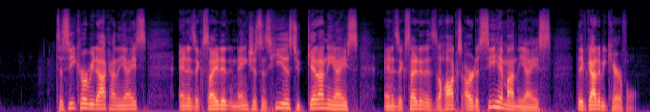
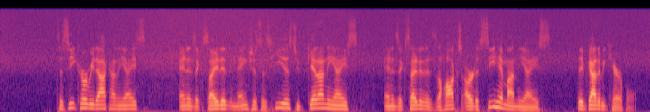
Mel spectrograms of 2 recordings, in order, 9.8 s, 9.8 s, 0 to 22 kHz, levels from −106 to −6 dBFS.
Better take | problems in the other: first | hiss; noticeable; throughout; 15 dB below the speech

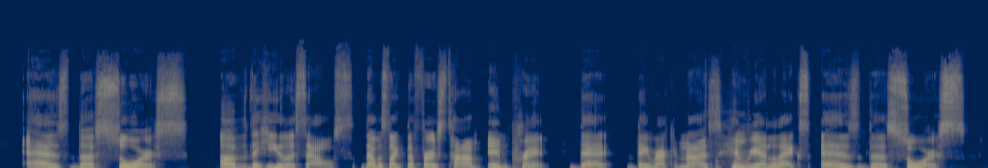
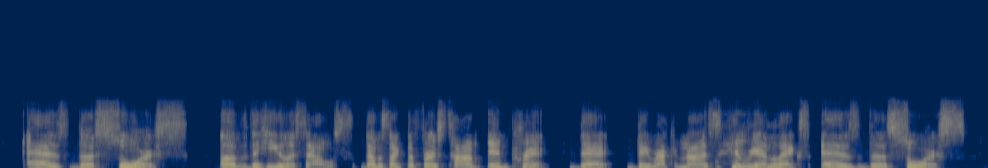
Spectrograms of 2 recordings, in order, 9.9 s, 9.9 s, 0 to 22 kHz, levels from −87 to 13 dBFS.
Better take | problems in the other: first | garbled, watery; badly; nothing above 7.5 kHz

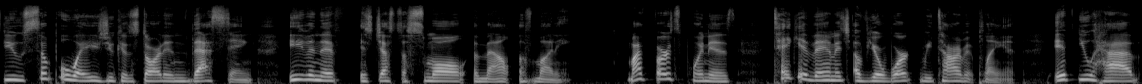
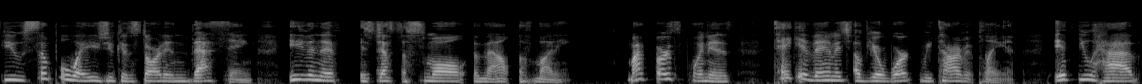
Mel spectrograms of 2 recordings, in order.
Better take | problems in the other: first | garbled, watery; badly; nothing above 7.5 kHz

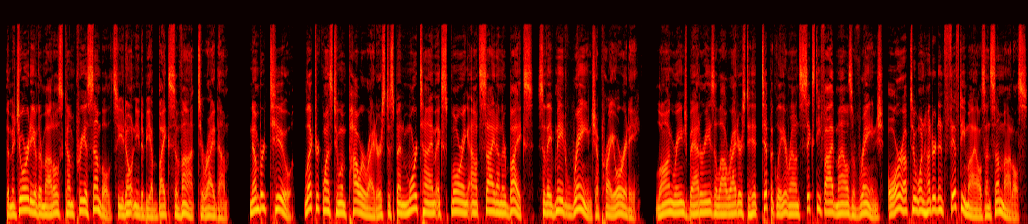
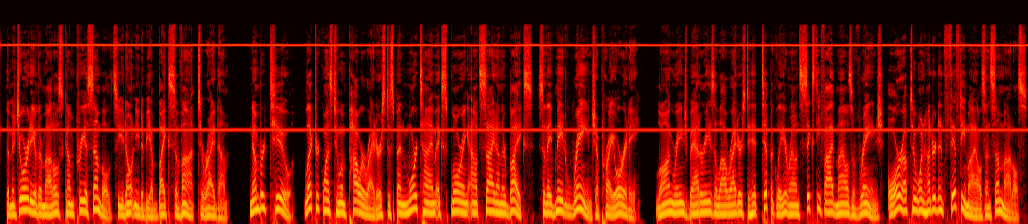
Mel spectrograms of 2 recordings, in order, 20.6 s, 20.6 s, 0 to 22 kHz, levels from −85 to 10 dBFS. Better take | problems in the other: first | high-pitched whine; loud; throughout; 10.5 kHz, 5 dB below the speech

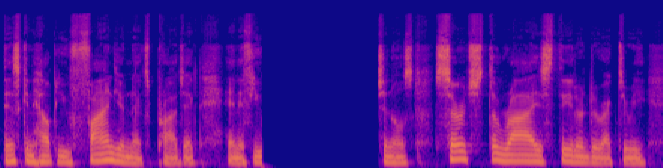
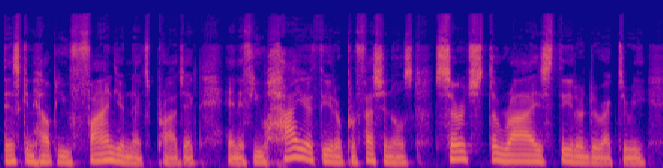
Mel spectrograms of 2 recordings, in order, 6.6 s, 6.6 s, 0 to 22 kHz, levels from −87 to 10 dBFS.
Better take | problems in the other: second | audio cutting out; at 2.5 s for 1 s

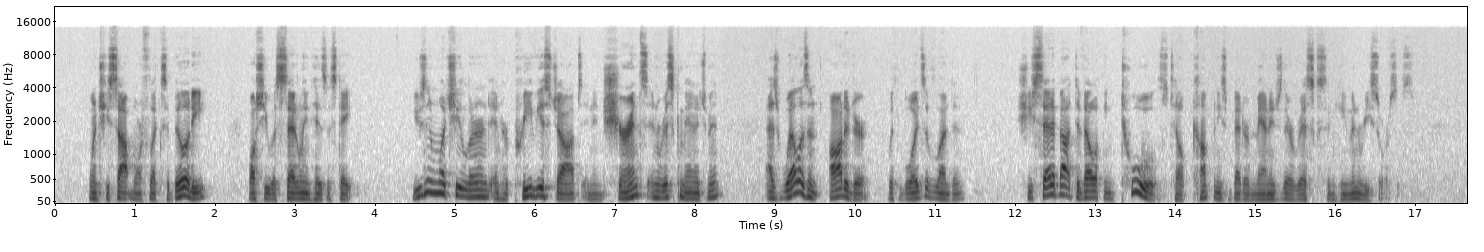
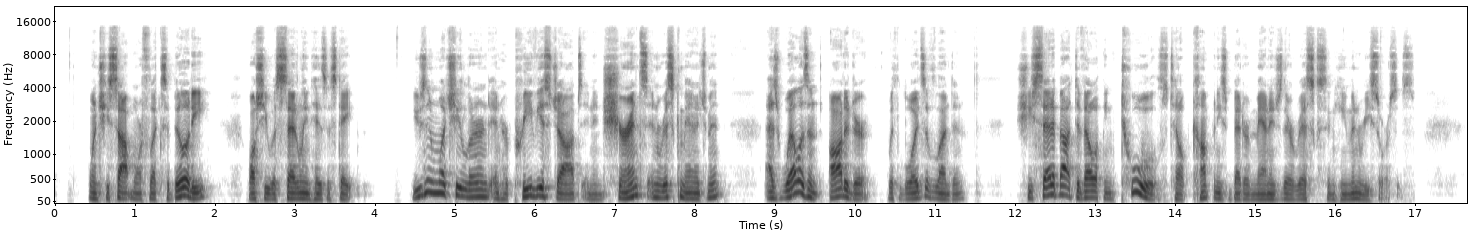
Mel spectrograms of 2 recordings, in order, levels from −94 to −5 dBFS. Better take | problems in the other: second | hiss; faint; throughout; 25 dB below the speech

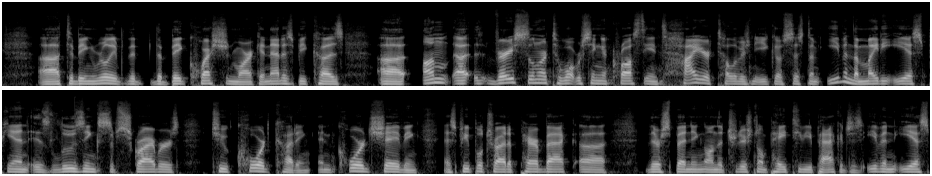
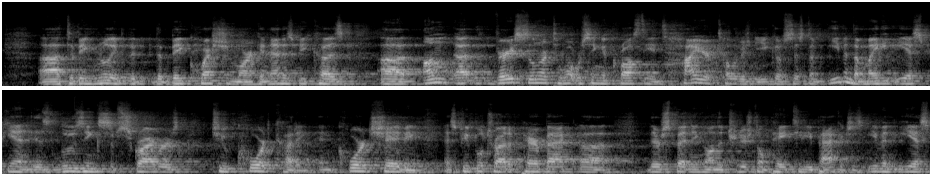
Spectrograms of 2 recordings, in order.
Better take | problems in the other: first | room echo; slight; dies away in 1.6 s

